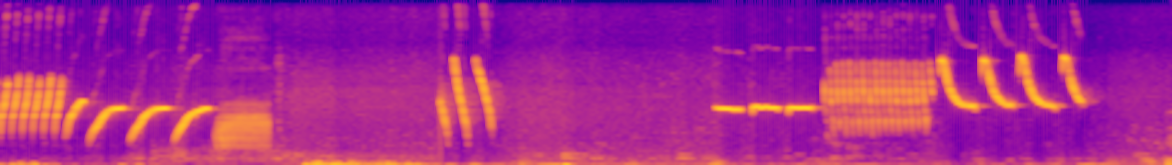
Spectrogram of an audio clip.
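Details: Canary tutor song for teaching young birds and coaxing silent ones to sing: short bursts of falling whistles, a buzzy trill, and a steady held whistle, broken by quiet gaps with low background noise.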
